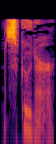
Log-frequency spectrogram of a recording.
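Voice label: "SCOOTER", English, speech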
